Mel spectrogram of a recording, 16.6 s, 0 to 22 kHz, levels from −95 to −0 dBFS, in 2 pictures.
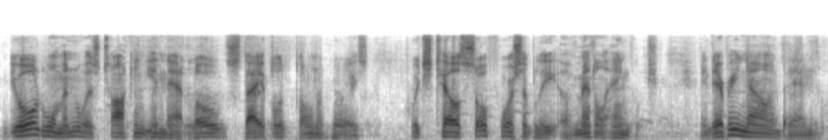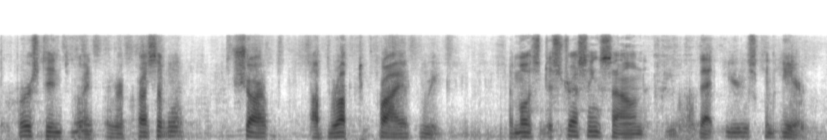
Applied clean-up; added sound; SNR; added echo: neural separator model SepFormer DNS4.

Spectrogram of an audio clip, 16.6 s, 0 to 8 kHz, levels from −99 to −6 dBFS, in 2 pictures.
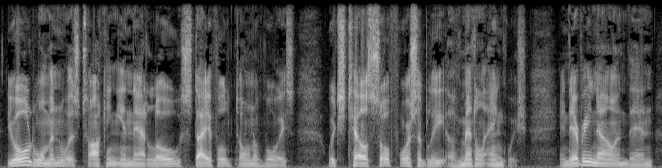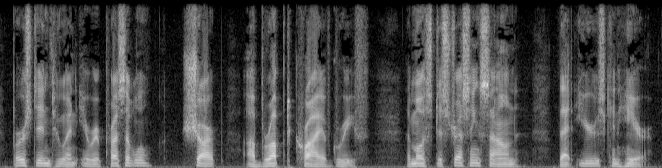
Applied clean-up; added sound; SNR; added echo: none; none; none; none.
